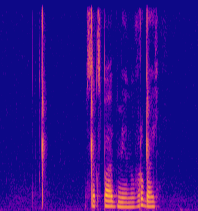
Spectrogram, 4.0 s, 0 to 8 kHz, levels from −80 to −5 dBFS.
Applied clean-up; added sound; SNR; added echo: none; Finger snapping; 2 dB; none.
